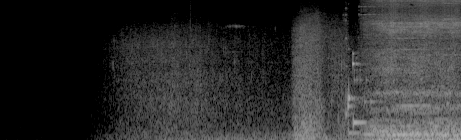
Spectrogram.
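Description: A swirling portal hums and whooshes.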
